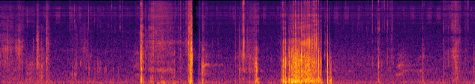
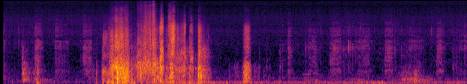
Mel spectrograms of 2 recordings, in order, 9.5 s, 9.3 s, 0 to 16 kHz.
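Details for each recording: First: E-TWOW S2 scooter rear suspension worked by hand after Teflon washers were fitted between the swingarm and its bushings: only dull knocks and rustles, the earlier squeak gone. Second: E-TWOW S2 scooter: short creaky squeaks about twice a second as the rear suspension flexes, from dry rear swingarm bushings; fixed by fitting Teflon washers at the swingarm.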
